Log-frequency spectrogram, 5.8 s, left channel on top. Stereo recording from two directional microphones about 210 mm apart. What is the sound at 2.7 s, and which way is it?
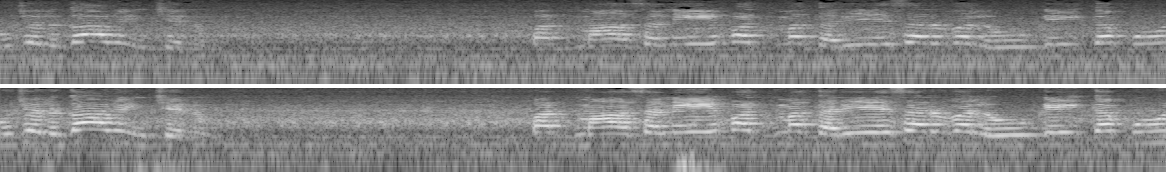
A woman's voice, 25° right (ahead or behind).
